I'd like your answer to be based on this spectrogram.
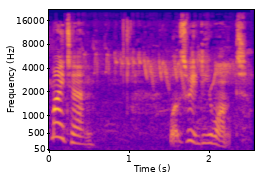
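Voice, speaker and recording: A woman's voice: on the high side, very animated, unhurried, vocal fry, bright, forceful tone, a little hiss or hum, full character voice. A woman playing a teasing, grudgingly fond thief with a dry, mock-impatient manner in an intimate ASMR roleplay. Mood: teasing, indulgent.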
